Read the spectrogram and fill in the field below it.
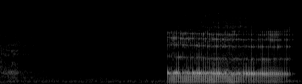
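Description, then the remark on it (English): A single long, deep burp erupts loud after a brief quiet moment, rumbling for over a second with a resonant, bellowing tone before cutting off abruptly. “I'm releasing one deep, bellowing burp.”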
